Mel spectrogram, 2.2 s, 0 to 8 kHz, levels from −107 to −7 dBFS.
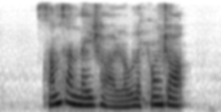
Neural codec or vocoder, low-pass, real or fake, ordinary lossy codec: codec, 16 kHz, 8 kbps, FunCodec, trained on Chinese and English, 25 frames a second; 7.2 kHz; fake; AAC, 32 kbps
